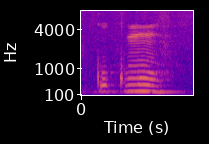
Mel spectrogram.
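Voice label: Santali, female, dream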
